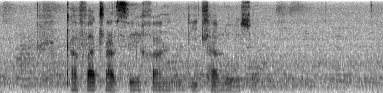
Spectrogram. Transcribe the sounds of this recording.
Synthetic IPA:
kʼafat͡ɬʼasɪɣadit͡ɬʰalʊːsa̰

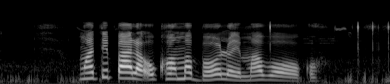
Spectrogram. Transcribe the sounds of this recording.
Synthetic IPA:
ŋwatipalaʔukʰɔmabɔlɔɦimaβɔːkɔ

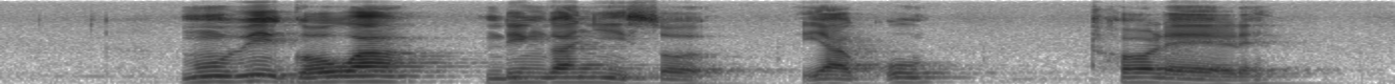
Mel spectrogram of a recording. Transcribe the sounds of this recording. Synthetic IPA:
muβiɡɔwandiŋɡaɲisɔ | jakʼu | tʰɔɺɛːɺɛ

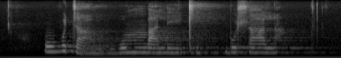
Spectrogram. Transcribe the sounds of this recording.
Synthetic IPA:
uɓud̥ʒ̥ʱaŋɔɓom̩ɓalek̬iɓuɬaːla

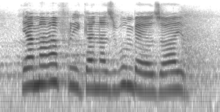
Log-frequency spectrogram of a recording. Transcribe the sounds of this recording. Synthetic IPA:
jamaːfrikʼanazʷiβumbɛjɔzʷaːjɔ

